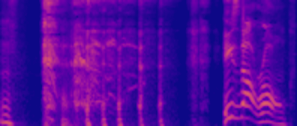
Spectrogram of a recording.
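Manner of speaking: normal talking voice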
